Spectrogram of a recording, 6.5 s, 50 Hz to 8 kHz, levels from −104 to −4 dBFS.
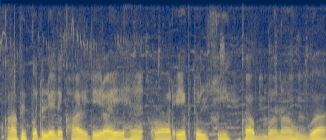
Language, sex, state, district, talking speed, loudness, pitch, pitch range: Hindi, male, Madhya Pradesh, Katni, 110 wpm, -17 LUFS, 125 Hz, 115-130 Hz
